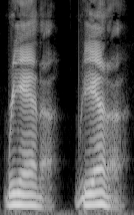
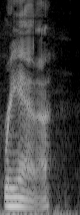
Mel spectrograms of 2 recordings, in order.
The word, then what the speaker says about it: Rihanna: Rihanna. I saw the other day, she pronounces it Rihanna. Everybody corrects everybody and says, it's Rihanna, but it's actually Rihanna.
